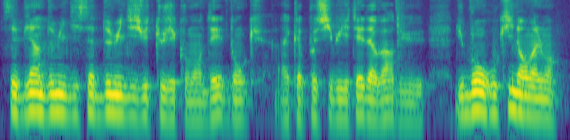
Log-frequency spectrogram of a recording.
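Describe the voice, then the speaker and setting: A man's voice: sits low, fast talker, warm tone. A man giving casual, rambling commentary as he opens a box of trading cards, talking with many fillers. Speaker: card collector opening a box.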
